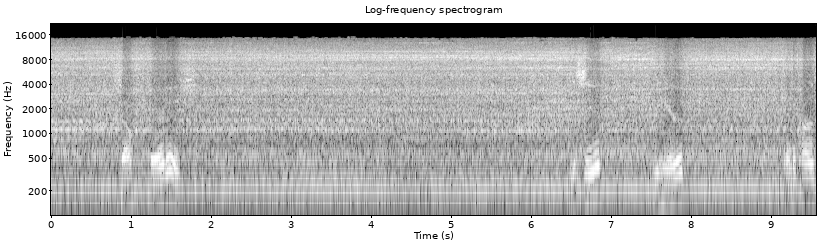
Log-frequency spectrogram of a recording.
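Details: 1990 Subaru Legacy wagon parts car, flat-four idling in neutral just after start, heard from inside the car: smooth, steady hum with no misses, knocks or surging; normal idle.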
